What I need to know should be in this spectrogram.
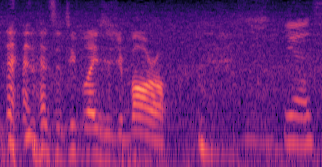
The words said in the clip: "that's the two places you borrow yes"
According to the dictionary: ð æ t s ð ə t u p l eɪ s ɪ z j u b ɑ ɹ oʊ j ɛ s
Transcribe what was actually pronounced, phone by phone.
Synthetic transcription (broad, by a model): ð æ t s ð ə t u p l eɪ s ɪ z j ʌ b ɑ ɹ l j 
